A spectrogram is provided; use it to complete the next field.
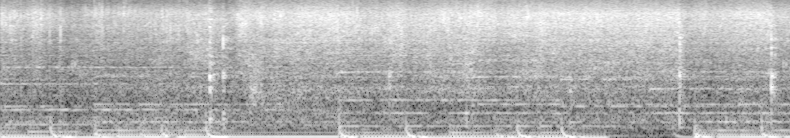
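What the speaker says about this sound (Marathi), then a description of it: "चांगलं परतून घेऊया।" Asafoetida tempering for a tangy Maharashtrian dal, with turmeric, tamarind pulp, chili powder and coriander, sizzles loudly and steadily close up, with crackling pops and light ticks throughout.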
